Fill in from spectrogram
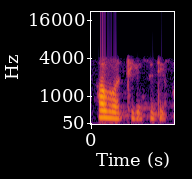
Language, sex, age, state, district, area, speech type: Assamese, female, 30-45, Assam, Lakhimpur, rural, conversation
